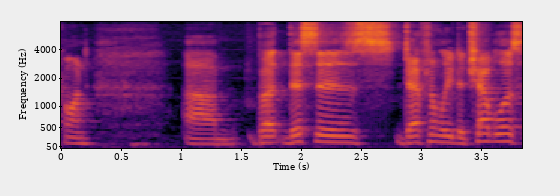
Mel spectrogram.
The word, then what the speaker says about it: Decebalus: But we do know that he gives the throne to a guy named Decebalus. I know it looks like Decebalus, but it's pronounced Decebalus. My pictures are out of order.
